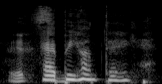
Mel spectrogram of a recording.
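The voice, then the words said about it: Sultry, sexy voice. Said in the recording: “with that sultry ... voice. ... Sexy voice.”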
